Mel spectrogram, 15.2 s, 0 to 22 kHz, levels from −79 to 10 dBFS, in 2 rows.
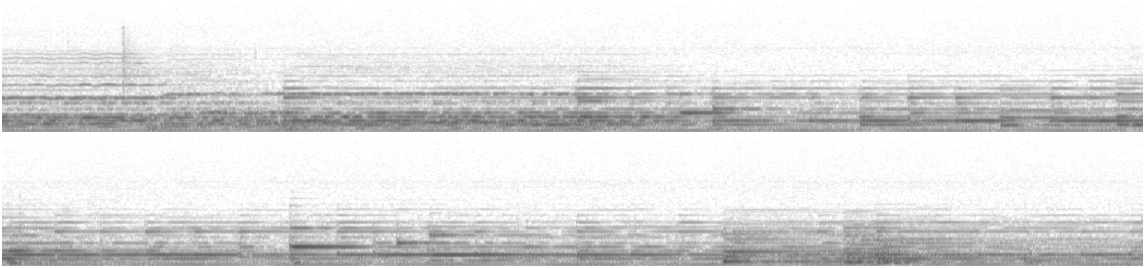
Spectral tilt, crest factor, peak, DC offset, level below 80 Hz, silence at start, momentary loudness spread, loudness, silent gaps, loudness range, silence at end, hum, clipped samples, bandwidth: -7.5 dB/octave; 16 dB; -14 dBFS; under 0.1%; -46 dBFS; 0 s; 8 LU; -31 LUFS; none; 2 LU; 0 s; none; under 0.1%; over 20 kHz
